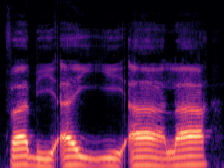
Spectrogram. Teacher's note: Tapi dalam satu kata atau dalam satu kalimat maka dia berubah menjadi mad wajib muttasil. Panjangnya mad wajib muttasil itu dibaca dengan panjang 4 sampai dengan 5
